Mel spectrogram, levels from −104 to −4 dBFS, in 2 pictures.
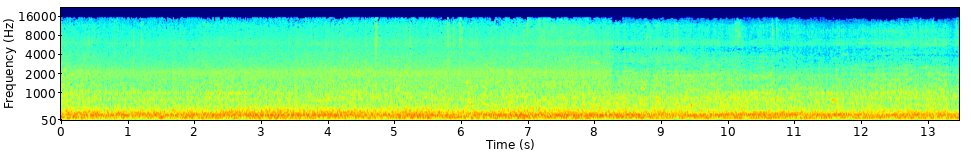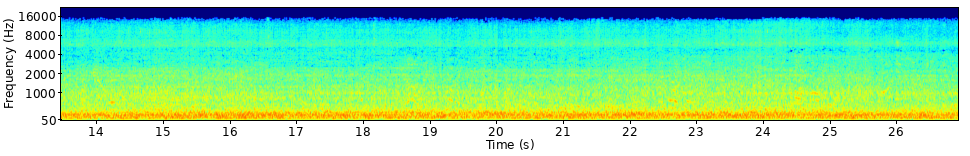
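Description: There's mains buzz from the start to 8.26 s: a raspy 60 Hz buzz with harmonics into the kilohertz range, fairly loud against the audio, from switching spikes leaking in.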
